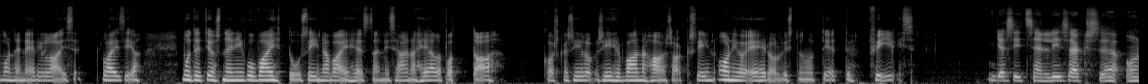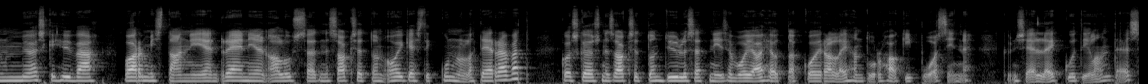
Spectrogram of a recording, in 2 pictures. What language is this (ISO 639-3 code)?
fin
